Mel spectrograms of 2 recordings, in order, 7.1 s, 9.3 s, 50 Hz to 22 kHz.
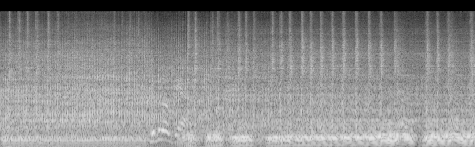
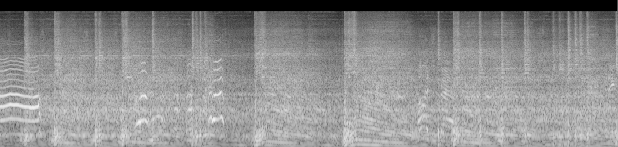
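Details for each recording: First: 1998 Kawasaki KX250 two-stroke, rebuilt but running poorly, before repair, started on held choke: idle hangs high and wanders with throttle shut; air leak suspected past crankcase seals; high idle. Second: 1998 Kawasaki KX250 two-stroke, fully rebuilt top and bottom end but ran poorly, after case split, reseal and reassembly: kick start, crisp buzz rising and falling cleanly with throttle blips before settling; normal start and idle.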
